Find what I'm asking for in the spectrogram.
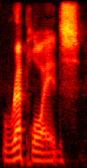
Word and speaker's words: Reploids: And these robots were called Reploids.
